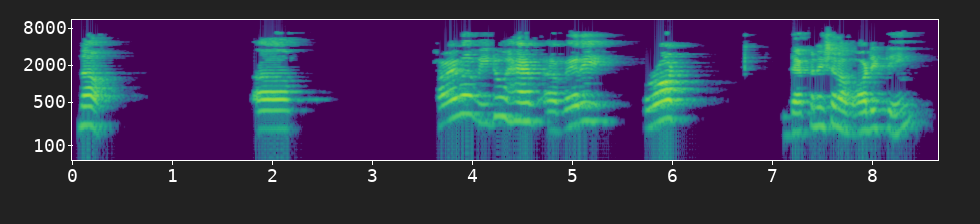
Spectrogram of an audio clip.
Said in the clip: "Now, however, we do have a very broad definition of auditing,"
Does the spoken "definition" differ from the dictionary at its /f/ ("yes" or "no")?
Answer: no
